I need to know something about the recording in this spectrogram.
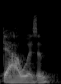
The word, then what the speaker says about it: Taoism: our lecture today okay taoism is sometimes spelled with a d and sometimes spelled with a t the t is an older romanization the sound has always been a d so it's Taoism after that excavation at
